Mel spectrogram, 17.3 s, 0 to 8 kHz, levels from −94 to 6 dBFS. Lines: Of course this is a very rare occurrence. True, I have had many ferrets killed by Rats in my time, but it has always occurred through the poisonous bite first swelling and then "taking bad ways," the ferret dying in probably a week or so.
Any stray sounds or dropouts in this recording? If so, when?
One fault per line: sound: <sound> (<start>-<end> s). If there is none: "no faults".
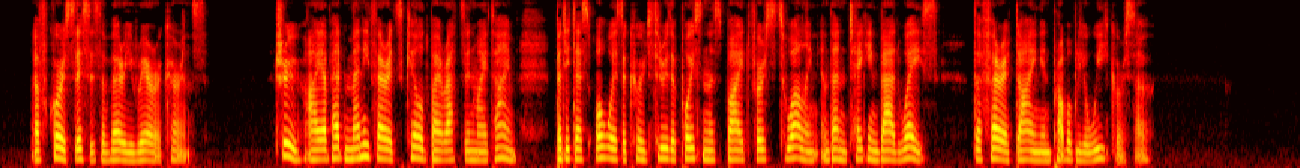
no faults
